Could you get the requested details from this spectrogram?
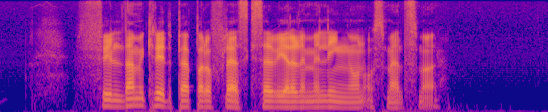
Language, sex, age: Swedish, male, 31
